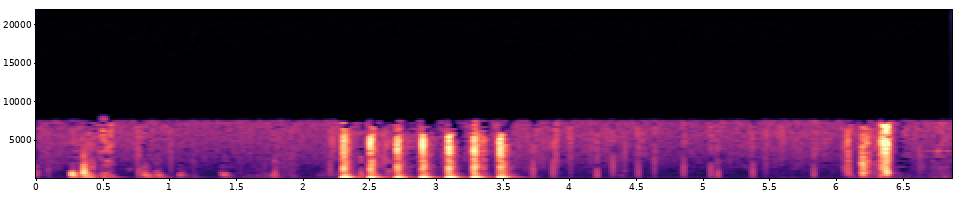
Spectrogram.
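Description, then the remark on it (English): A firm series of about six rapid knocks on a door rings out, preceded and followed by softer, scattered taps and shuffling; no one speaks. “Hey, you knock on the door.”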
